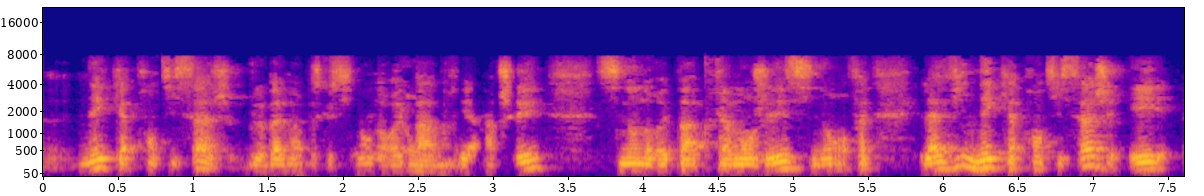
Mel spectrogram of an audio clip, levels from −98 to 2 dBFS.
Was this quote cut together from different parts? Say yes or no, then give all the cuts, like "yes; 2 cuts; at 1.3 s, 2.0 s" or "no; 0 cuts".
no; 0 cuts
